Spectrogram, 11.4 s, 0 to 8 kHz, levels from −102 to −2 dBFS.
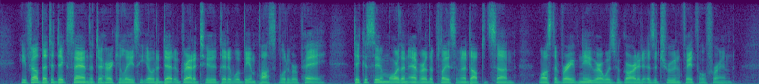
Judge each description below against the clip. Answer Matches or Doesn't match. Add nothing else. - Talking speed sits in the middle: Doesn't match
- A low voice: Matches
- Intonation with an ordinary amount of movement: Doesn't match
